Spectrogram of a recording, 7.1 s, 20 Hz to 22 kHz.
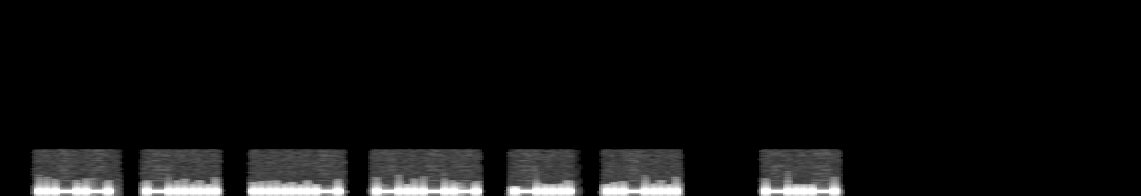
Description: Morse code, heard as a keyed tone, about 25 wpm, spaced as for 20 wpm, 590 Hz. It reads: WB4YDL K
